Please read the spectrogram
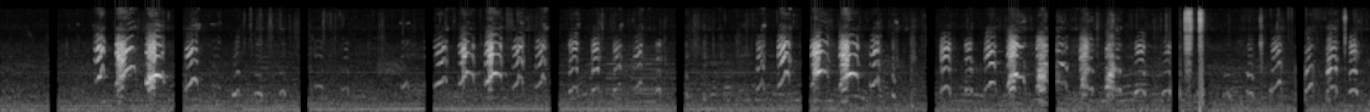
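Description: Puppy whining and yelping in short bursts of several quick, high-pitched calls, a few seconds apart.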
